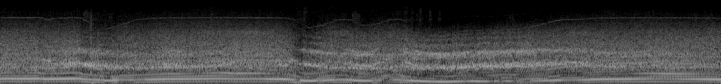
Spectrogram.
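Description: Tyres screech steadily as a car drifts.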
